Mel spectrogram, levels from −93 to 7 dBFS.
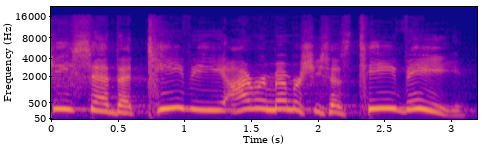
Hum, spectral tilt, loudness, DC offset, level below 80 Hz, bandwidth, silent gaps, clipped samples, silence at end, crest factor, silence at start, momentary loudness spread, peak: none; -4 dB/octave; -27 LUFS; under 0.1%; -80 dBFS; 16.5 kHz; none; under 0.1%; 0.1 s; 14 dB; 0 s; 5 LU; -12 dBFS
